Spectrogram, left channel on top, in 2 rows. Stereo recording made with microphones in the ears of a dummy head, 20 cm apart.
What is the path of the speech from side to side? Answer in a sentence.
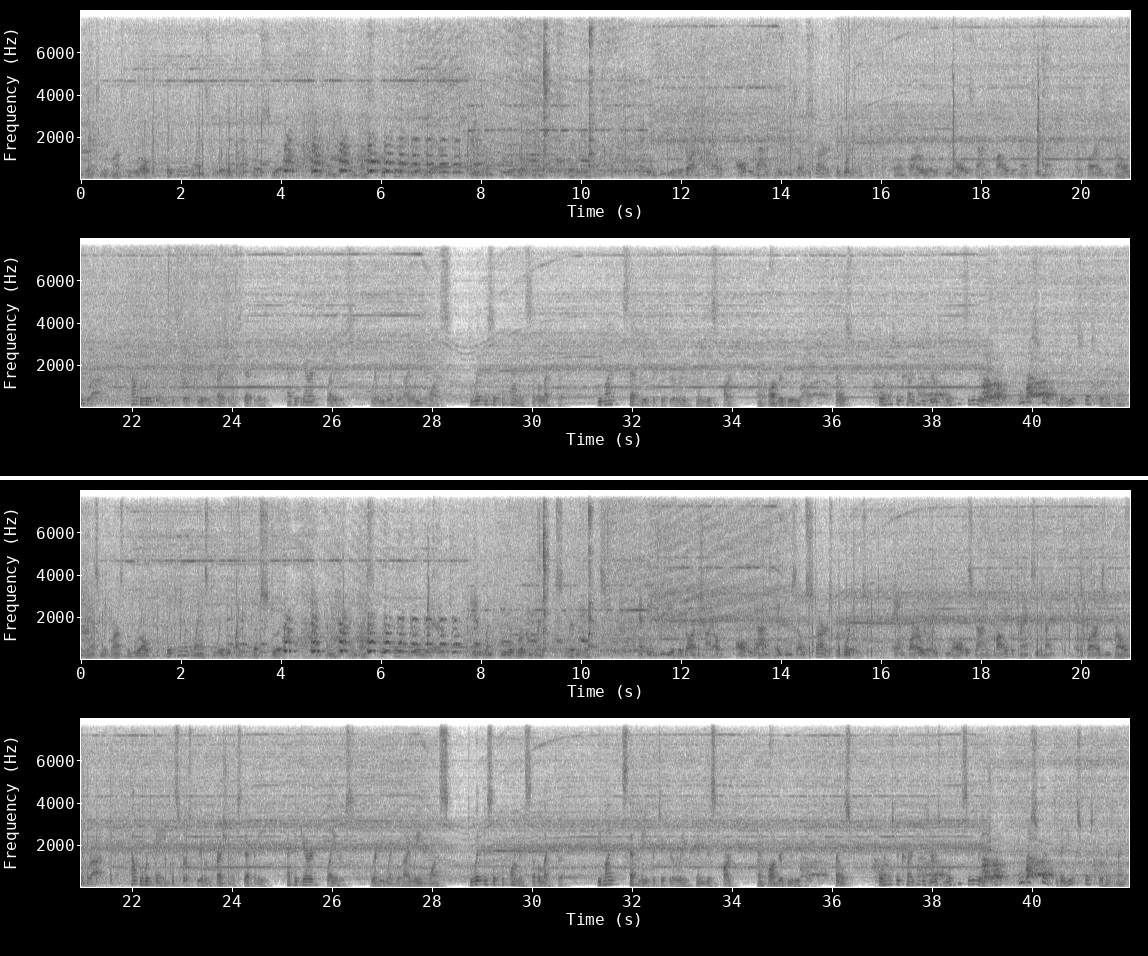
In this clip you hear the speech stay in one place.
